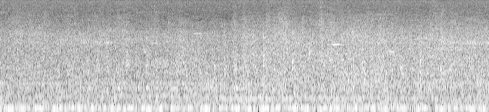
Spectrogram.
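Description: A steady low mechanical drone with a constant hum, like a machine or engine running at an even speed.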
